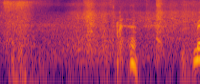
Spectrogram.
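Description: A man's brief muttered sounds and breaths between sentences over a steady hiss of wind and surf, with speech starting again at the very end.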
